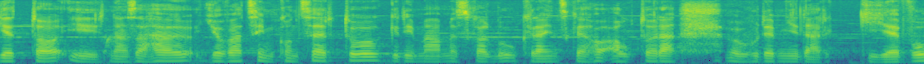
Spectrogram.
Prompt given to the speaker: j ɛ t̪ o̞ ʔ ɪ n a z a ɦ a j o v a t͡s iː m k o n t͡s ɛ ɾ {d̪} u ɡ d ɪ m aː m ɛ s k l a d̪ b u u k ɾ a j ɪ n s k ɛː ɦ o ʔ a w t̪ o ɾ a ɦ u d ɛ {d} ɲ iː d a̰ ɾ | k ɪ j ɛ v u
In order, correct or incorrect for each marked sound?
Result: incorrect: t̪, incorrect: b

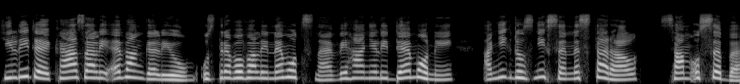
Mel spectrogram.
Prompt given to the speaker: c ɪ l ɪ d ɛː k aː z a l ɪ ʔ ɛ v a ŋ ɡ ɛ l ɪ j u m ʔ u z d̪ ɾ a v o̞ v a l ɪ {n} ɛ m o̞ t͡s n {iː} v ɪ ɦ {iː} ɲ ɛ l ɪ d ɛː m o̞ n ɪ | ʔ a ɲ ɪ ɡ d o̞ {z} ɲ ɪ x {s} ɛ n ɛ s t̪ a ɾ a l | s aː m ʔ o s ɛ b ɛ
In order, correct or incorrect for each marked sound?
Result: correct, incorrect: ɛː, incorrect: aː, correct, correct

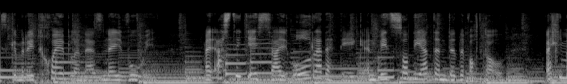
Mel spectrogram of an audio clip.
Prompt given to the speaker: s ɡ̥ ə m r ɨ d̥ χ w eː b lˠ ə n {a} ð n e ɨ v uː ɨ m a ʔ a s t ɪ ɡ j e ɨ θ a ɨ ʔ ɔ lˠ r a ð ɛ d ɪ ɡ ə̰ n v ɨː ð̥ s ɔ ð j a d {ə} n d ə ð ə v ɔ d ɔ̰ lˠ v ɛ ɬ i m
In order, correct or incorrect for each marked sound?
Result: incorrect: ɛ, correct

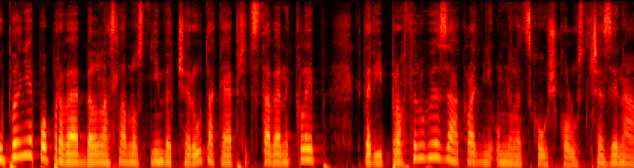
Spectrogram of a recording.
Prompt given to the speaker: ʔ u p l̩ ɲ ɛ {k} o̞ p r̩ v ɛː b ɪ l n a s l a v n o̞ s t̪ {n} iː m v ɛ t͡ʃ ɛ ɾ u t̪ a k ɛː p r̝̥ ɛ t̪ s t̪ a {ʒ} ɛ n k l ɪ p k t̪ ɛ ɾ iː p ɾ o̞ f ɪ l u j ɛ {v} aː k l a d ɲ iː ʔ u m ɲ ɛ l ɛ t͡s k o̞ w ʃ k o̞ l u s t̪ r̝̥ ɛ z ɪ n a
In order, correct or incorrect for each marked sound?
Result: incorrect: p, incorrect: ɲ, incorrect: v, incorrect: z

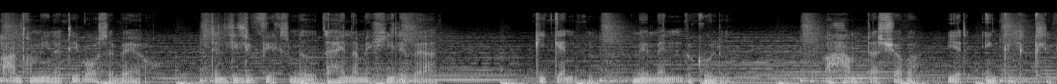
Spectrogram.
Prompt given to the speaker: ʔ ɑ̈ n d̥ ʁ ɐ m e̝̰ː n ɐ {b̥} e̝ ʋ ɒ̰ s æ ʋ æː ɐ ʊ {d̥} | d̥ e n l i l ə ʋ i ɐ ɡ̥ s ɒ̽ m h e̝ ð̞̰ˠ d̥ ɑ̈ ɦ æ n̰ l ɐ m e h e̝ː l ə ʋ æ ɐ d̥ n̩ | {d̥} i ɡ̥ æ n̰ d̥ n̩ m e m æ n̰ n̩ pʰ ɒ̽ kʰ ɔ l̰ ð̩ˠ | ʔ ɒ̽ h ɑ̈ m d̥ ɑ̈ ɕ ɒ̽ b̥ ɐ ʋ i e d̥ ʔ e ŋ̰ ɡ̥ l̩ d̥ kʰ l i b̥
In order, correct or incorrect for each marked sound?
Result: incorrect: d̥, incorrect: none, incorrect: ɡ̥

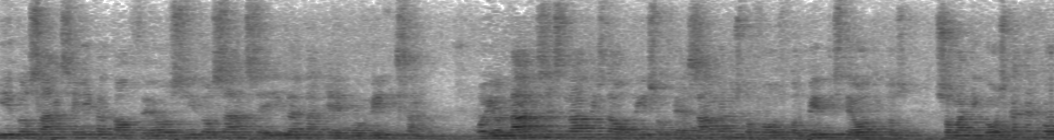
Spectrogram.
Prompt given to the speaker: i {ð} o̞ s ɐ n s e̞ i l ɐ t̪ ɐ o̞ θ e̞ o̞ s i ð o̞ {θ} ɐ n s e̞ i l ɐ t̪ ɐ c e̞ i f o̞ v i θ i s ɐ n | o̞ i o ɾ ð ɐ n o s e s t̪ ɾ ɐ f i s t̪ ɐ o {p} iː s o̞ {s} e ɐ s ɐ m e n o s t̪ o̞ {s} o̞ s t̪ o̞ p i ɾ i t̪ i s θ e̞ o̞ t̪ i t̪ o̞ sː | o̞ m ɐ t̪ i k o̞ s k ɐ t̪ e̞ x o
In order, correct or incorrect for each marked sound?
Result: correct, incorrect: s, correct, incorrect: θ, incorrect: f

